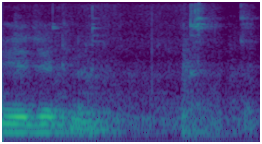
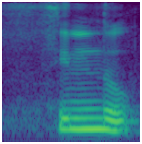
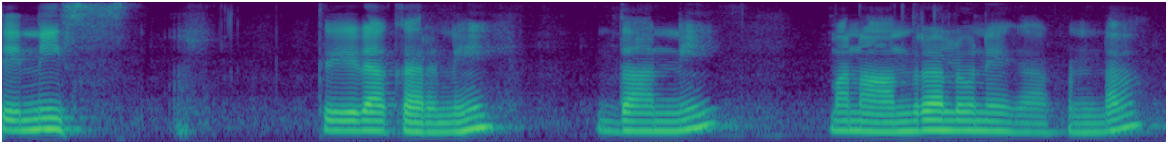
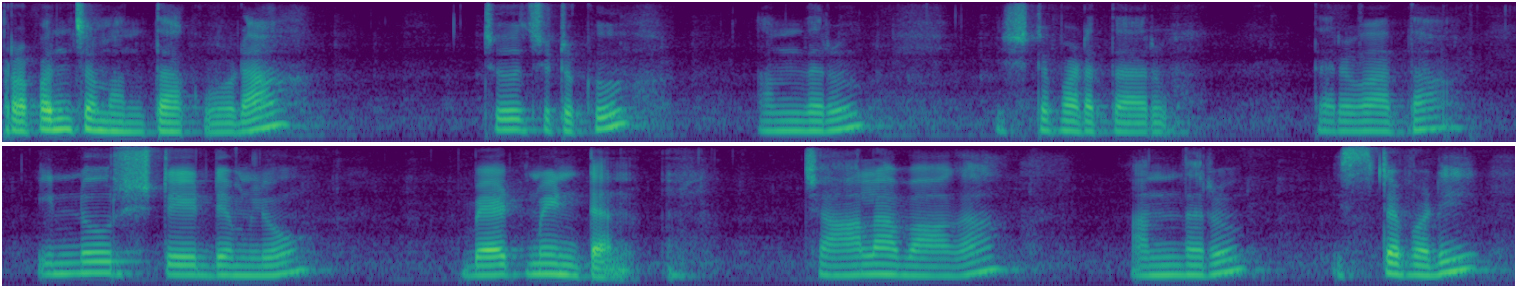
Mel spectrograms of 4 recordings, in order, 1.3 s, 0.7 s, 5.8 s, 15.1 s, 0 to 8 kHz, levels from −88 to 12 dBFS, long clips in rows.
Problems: none marked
